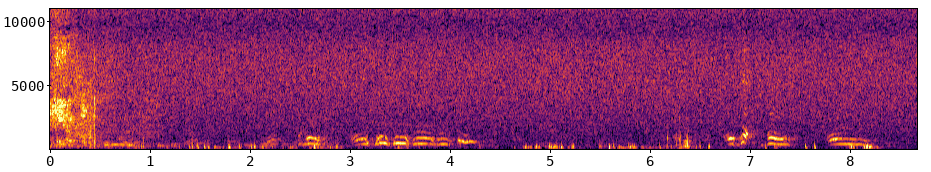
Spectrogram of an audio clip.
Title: Can you laugh and hiccup at the same time?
